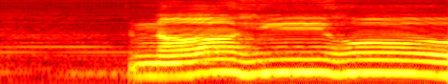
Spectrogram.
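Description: A man begins singing Sikh keertan with harmonium about half a second in: one long held line that bends and glides in pitch over a steady harmonium note.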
